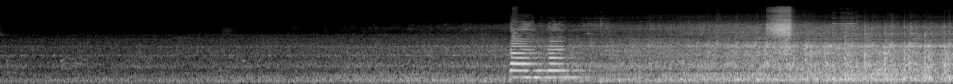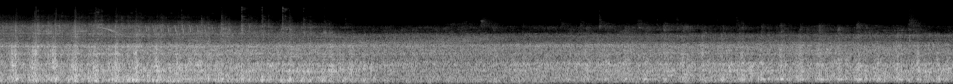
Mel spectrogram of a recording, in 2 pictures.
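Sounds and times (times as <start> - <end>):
train wheels clicking over rail joints: 5.9 - 13.2, 14.1 - 19.0
short hiss: 7.6 - 8.0.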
